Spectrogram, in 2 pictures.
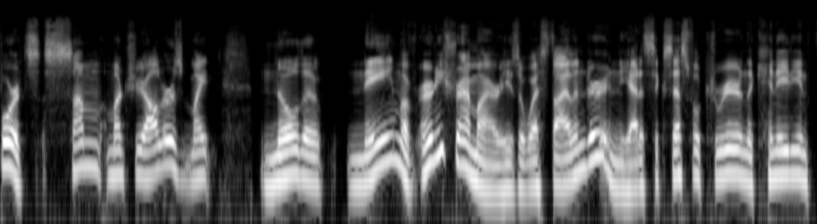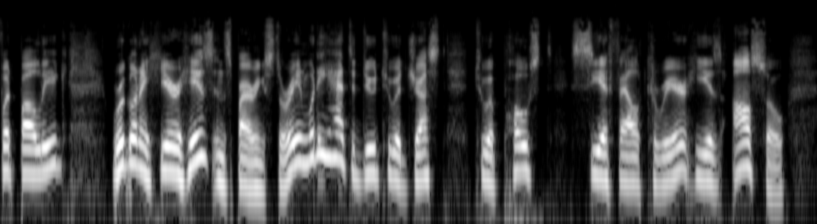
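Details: Adult male radio host; normal speech.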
